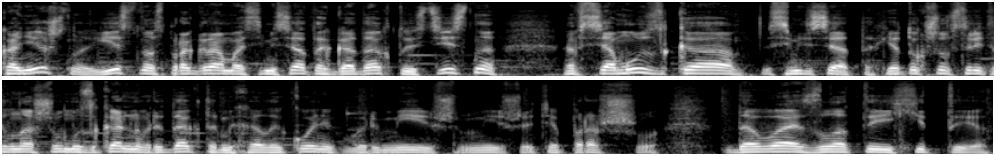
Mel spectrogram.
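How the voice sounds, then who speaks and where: At a very fast pace, a man talks in a medium pitch with a dark, mellow tone and ordinary pitch variation. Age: 40s. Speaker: radio host. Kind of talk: radio call-in show. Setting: studio.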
